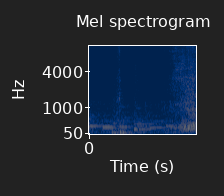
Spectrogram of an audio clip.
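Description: Scissor blade drawn along the packing-tape seam of a cardboard box, slitting the tape, a scraping noise that grows louder near the end, over quiet background music.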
